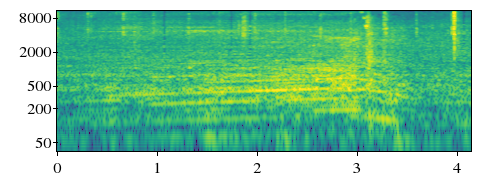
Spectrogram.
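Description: Inside a Citroen GSA with a 1.3 litre engine and 5-speed gearbox, cruising at motorway speed with the windows shut, a steady engine drone and road rumble fill the cabin, swelling slightly midway.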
